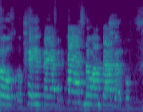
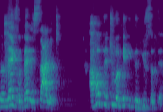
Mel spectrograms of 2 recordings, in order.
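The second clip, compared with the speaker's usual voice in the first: low, poor put-on Jamaican accent; 4 semitones lower, 4 dB quieter than usual. Retelling what he said about the speaker's legs, in a bad jamaican accent. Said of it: "That probably wasn't a good Jamaican accent".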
